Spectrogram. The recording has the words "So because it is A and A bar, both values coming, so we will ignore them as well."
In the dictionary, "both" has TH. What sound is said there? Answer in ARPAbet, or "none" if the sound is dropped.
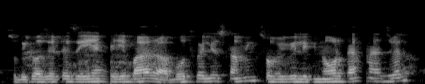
T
